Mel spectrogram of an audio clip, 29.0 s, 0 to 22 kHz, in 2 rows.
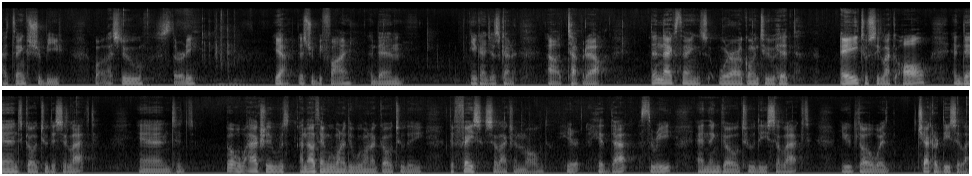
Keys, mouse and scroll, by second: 1.7-4.5 drag, 4.5 scroll down 1, 4.5-5.6 middle drag, 5.6 scroll up 1, 5.8 middle click, 7.0 Tab, 7.5-8.1 middle drag, 8.1-8.8 scroll up 3, 8.8-9.2 scroll down 4, 9.2 scroll up 1, 9.3 middle click, 9.9 Tab, 11.2-12.9 middle drag, 12.9 a, 15.5-22.4 drag, 22.4 3, 26.0-29.0 drag.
